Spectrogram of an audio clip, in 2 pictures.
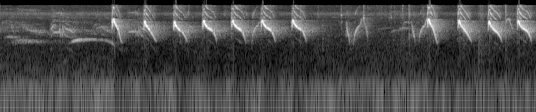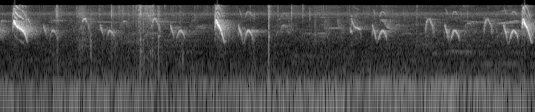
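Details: Bar-winged prinia song played as a lure to make caged birds sing eagerly: a rapid run of seven thin, high, downward-sweeping notes, a pause, then five more, followed by scattered single notes.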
